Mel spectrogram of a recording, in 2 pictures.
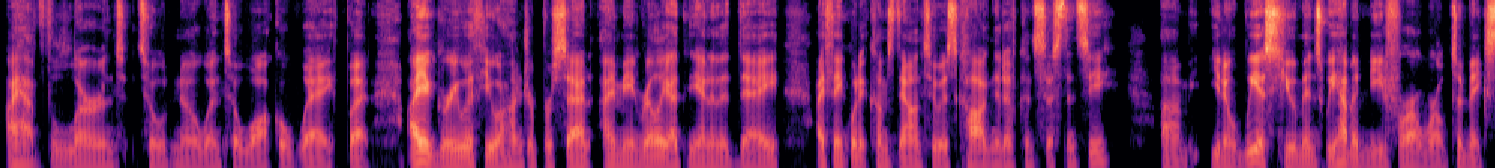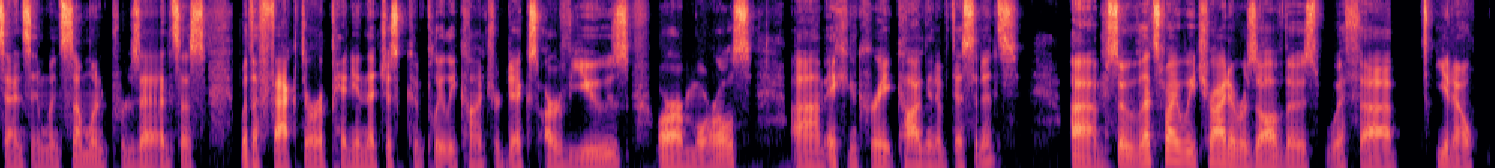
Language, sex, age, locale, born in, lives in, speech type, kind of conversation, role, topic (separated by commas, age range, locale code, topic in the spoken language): English, male, 25-29, en-US, United States, United States, conversation, unstructured, none, What is a surprising lesson you have learned from an argument?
